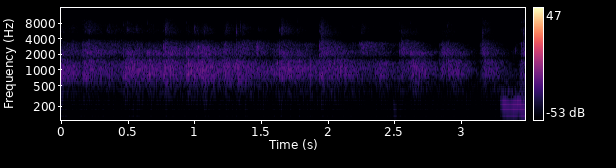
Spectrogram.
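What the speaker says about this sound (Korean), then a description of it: "우리 감사의 박수 전해드립니다." Church congregation applauding during a Sunday service in a Korean church, a steady wash of many hands clapping at moderate volume throughout, without talk over it.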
